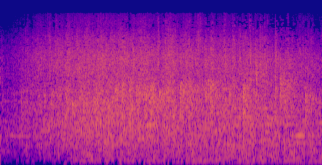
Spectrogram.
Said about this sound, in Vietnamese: Rồi, mời bạn lên. Câu chuyện thứ hai. Chúng ta cho một tràng vỗ tay.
